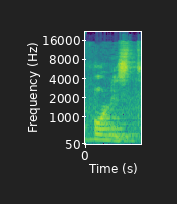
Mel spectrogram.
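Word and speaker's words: honest: طيب انطق الكلمه دي كده، ما تقولش هونست، لانك لو قلت هونست هتاخد في الامتحان وهي اصلا غلط، ده اسمها اونست، الاو هي اللي منطوقه.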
